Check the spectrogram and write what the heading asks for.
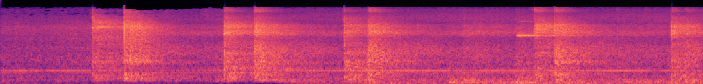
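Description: Squash rally: the ball is struck by rackets and hits the court walls in sharp, echoing cracks that come in quick pairs about every second and a half. A sneaker squeaks briefly on the wooden floor near the end.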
